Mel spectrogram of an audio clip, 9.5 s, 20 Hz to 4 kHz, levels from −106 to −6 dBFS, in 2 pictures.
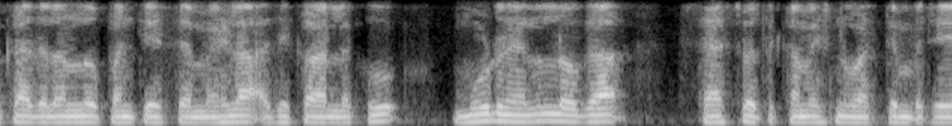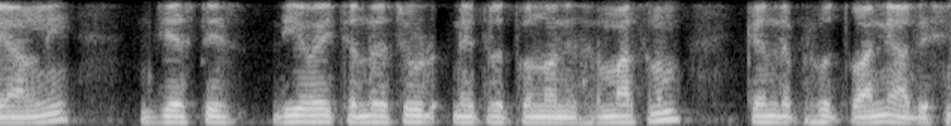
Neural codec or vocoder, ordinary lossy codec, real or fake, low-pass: none; Opus, 16 kbps; real; 3.6 kHz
